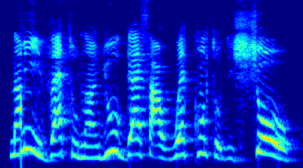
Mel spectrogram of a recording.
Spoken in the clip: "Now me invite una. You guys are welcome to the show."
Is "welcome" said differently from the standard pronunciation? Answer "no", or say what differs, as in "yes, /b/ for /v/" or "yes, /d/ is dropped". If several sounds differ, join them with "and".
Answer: yes, /l/ is dropped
